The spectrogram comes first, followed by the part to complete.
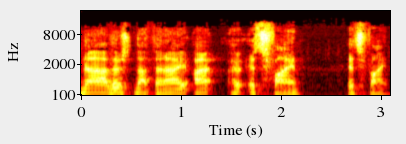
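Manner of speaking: mock-embarrassed tone. Retelling their answer when a man asked about Joe: retelling an embarrassed denial. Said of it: "And I was embarrassed".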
